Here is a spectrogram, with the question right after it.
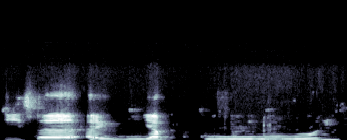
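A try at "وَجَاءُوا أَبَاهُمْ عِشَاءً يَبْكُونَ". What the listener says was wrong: Isanya panjang tuh.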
